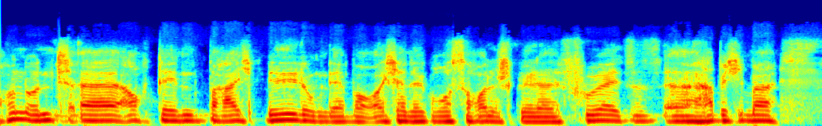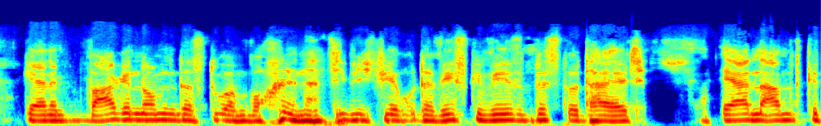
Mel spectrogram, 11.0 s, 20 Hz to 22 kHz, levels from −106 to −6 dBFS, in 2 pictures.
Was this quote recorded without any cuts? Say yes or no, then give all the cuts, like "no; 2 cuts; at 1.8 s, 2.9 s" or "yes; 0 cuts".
yes; 0 cuts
